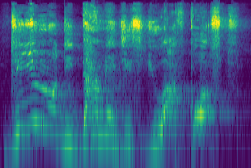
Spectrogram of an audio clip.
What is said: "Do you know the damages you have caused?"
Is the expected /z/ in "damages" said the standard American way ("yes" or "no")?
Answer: no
